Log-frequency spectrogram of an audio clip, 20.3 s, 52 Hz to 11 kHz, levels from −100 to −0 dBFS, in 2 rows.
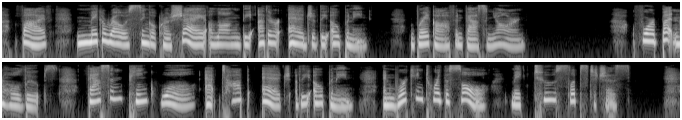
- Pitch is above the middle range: Yes, high, 200 Hz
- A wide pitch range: Yes, wide, 5.8 semitones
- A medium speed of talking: No, slow, 120 wpm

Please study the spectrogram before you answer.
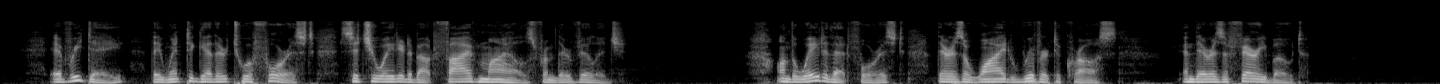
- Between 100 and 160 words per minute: Yes, average, 140 wpm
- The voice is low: Yes, low, 120 Hz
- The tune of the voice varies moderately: Yes, average, 3.7 semitones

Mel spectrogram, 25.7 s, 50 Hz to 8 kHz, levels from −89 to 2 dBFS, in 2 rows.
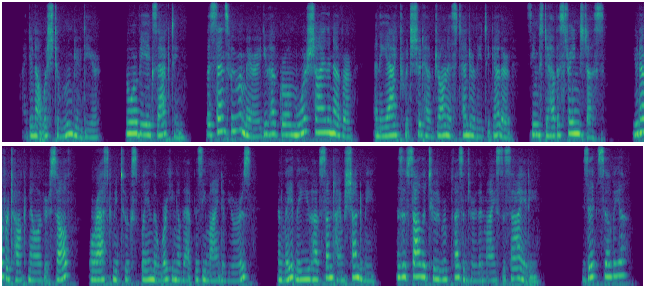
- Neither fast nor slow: Yes, average, 175 wpm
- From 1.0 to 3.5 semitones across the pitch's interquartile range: No, average, 4.4 semitones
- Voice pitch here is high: Yes, high, 195 Hz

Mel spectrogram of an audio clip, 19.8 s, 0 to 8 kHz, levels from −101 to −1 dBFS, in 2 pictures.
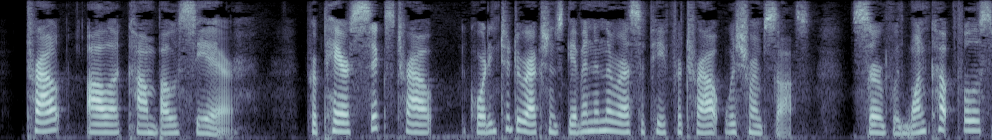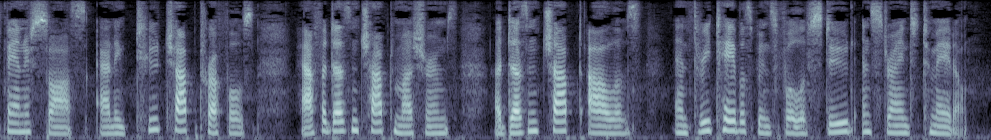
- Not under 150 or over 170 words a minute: No, average, 140 wpm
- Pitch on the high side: No, medium, 175 Hz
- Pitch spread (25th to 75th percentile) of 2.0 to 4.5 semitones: Yes, average, 3.9 semitones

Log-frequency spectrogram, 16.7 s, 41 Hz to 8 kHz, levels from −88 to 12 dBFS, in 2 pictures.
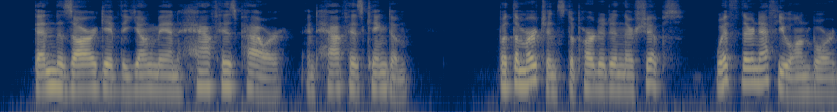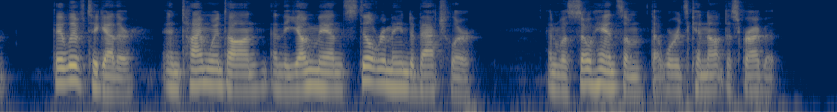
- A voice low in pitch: Yes, low, 130 Hz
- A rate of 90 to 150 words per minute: No, average, 180 wpm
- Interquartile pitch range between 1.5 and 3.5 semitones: Yes, narrow, 2.6 semitones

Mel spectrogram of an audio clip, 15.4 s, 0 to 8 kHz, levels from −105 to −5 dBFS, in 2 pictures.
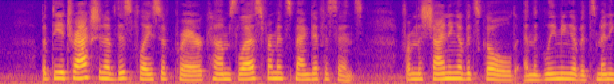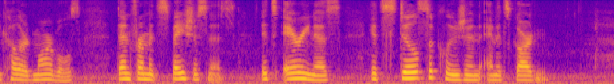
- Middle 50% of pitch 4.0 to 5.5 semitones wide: No, average, 3.3 semitones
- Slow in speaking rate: No, average, 150 wpm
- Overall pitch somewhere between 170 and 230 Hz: Yes, high, 190 Hz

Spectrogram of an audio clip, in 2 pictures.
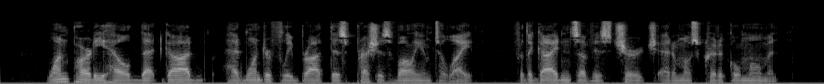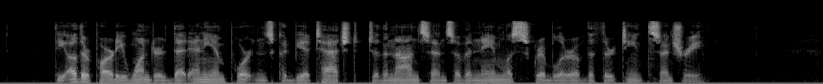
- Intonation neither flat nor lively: No, narrow, 2.0 semitones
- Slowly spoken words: No, average, 165 wpm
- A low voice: Yes, very low, 95 Hz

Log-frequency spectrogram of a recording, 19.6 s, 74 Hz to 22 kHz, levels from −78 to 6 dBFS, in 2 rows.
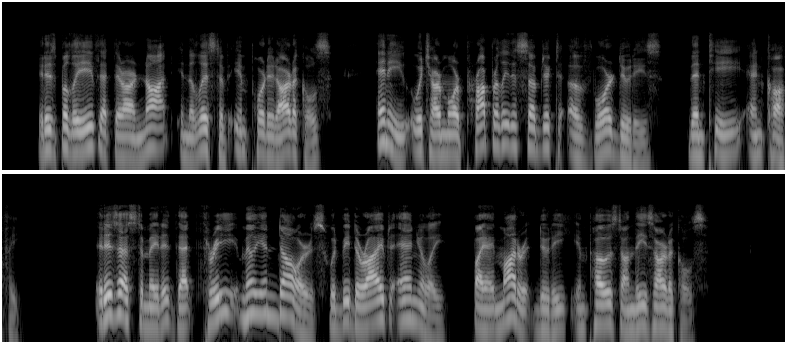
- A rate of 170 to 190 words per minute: No, slow, 135 wpm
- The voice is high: No, low, 130 Hz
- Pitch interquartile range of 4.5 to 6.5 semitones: Yes, average, 5.1 semitones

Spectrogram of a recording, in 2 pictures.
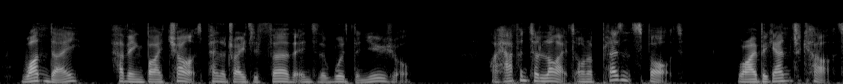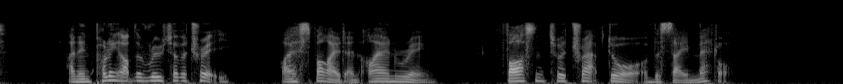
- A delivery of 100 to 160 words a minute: No, average, 170 wpm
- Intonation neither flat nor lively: Yes, average, 4.9 semitones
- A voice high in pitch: No, low, 130 Hz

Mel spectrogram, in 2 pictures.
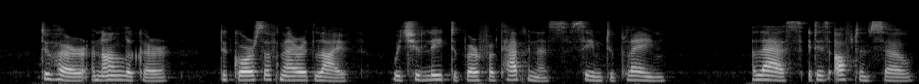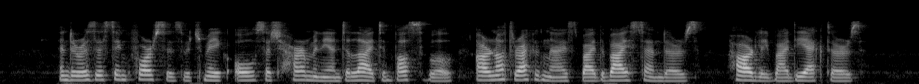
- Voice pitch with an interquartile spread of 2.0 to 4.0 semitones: Yes, average, 3.1 semitones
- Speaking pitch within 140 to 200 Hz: Yes, high, 190 Hz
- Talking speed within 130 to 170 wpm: Yes, average, 150 wpm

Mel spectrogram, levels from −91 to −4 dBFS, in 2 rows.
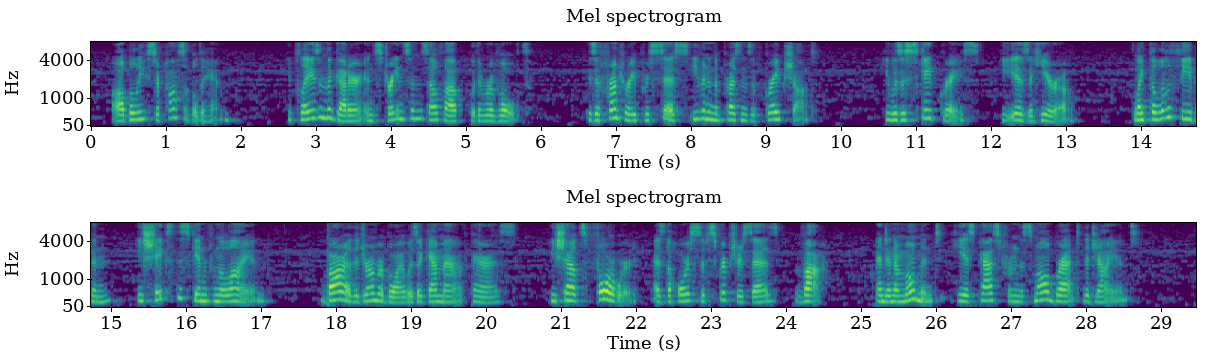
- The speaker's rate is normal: Yes, average, 165 wpm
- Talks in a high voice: Yes, high, 230 Hz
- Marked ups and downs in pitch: No, average, 3.3 semitones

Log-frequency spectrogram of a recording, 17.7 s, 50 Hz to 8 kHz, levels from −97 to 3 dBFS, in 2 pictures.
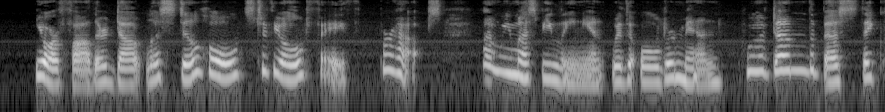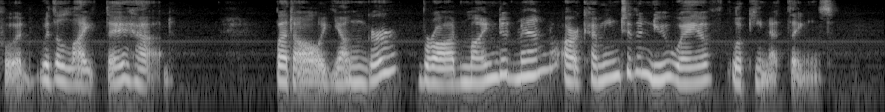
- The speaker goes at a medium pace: Yes, average, 160 wpm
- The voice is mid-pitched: No, high, 225 Hz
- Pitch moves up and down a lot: Yes, wide, 5.9 semitones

